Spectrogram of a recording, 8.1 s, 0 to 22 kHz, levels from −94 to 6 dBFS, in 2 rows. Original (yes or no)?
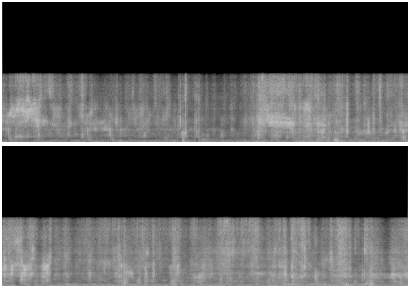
no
